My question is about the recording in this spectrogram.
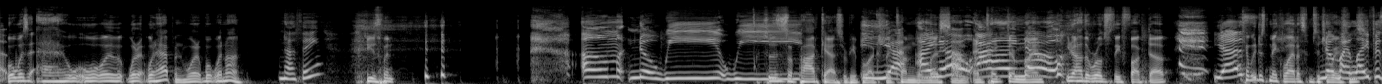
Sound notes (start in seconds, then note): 3.6 chuckles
